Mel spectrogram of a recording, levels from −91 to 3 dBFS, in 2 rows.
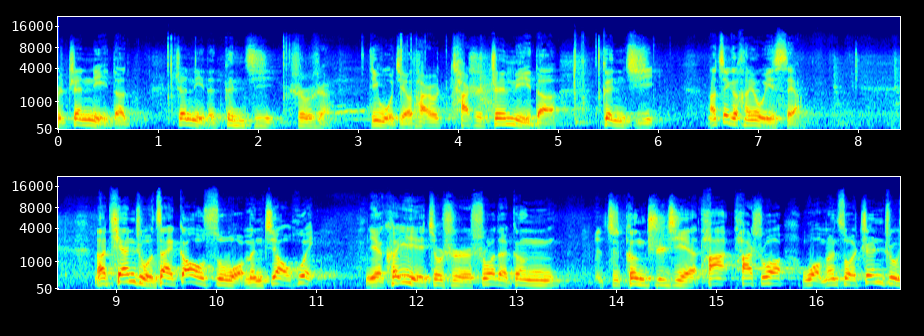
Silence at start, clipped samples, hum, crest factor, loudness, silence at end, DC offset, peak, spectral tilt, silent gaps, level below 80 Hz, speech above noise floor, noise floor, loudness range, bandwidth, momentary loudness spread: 0 s; under 0.1%; none; 18 dB; -24 LUFS; 0 s; under 0.1%; -6 dBFS; -3 dB/octave; none; -70 dBFS; 23 dB; -47 dBFS; 4 LU; 14 kHz; 14 LU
